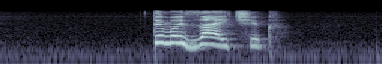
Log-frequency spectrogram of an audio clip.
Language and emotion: Russian, positive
